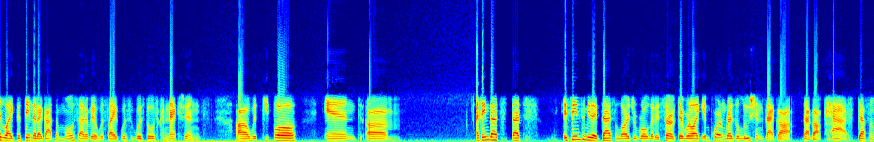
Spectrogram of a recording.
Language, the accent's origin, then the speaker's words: English; Canada; as a Canadian, as someone from Canada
